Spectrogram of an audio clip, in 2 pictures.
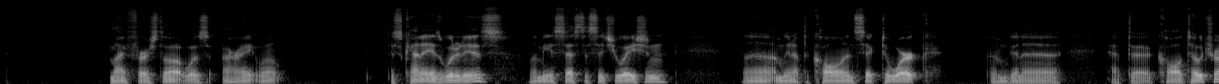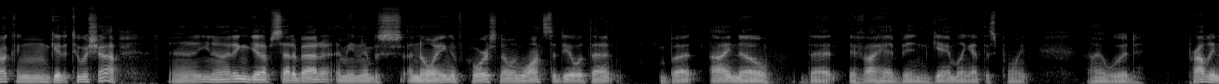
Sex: male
